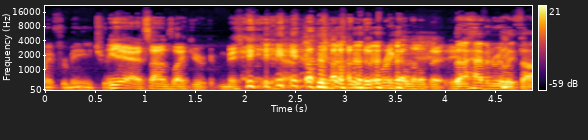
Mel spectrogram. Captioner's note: laughter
